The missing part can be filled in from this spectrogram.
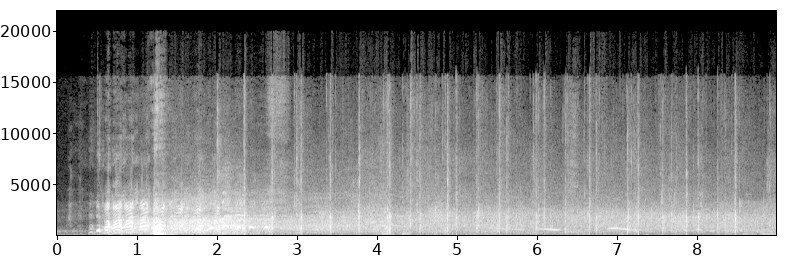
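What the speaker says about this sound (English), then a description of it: "That was an unconscious clap." Wedding guests break into applause during a reception speech, the clapping rising suddenly and staying loud, then thinning into scattered claps with light laughter and murmured voices underneath.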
